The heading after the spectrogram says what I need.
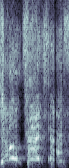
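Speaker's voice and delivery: put-on screaming. Retelling what marchers screamed during a fight: imitating people screaming. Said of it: "you hear them screaming".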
